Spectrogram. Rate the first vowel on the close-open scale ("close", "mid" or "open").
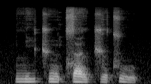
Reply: close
